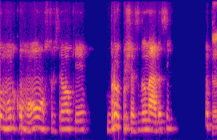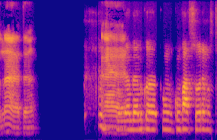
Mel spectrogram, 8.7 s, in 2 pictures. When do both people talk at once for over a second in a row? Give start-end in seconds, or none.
none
